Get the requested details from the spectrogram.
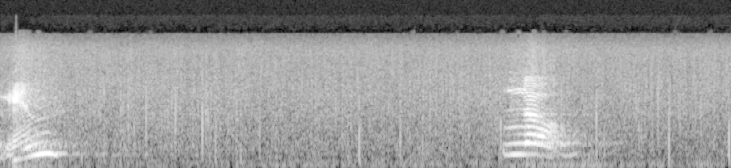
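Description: A woman speaks a few short words quietly, close by.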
